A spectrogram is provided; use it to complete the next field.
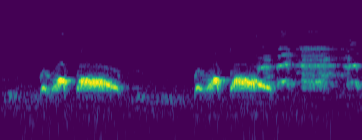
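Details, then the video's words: Spotted dove cooing: two low, hoarse coo phrases about two seconds apart, each a short stuttering lead-in followed by a longer drawn-out note, with some higher tonal sounds overlapping the end. "SUARA BURUNG DERKUKU / CUKURUKUK KUK GERUK"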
